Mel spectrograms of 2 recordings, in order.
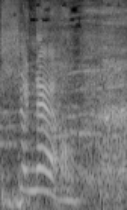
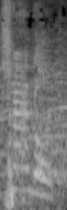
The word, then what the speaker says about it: Chanel: I like Chanel. I know I pronounce it channel, but nigga, don't you fuck this money up.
